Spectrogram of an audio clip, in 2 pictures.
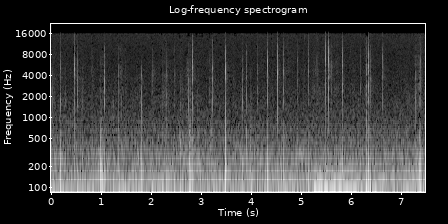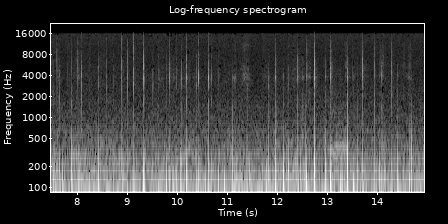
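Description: Long red nails tap and scratch the blue plastic ice-cream-swirl lid and sides of a small plastic "Fluffy Slime" cup, apparently full. Rapid, uneven clicky taps and scratchy strokes run throughout over a steady low hum, with a louder stretch of scratching around the fifth to sixth second.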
